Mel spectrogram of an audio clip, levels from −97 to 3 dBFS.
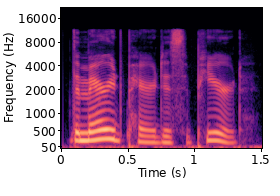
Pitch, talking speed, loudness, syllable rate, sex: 205 Hz, 160 wpm, -17 LUFS, 6.5 syllables/s, female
